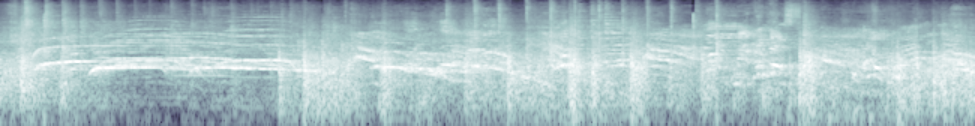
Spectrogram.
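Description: Professional wrestling in the ring: many sharp thuds and slaps of wrestlers' strikes and falls, under a crowd of spectators shouting and cheering, with long drawn-out shouts in the first few seconds.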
